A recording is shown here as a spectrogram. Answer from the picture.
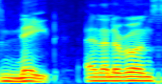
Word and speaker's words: N8: yeah because like the the N8 is supposed to be like my name it's Nate and then everyone's like oh so just and then they type in like Nate I'm like well it's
